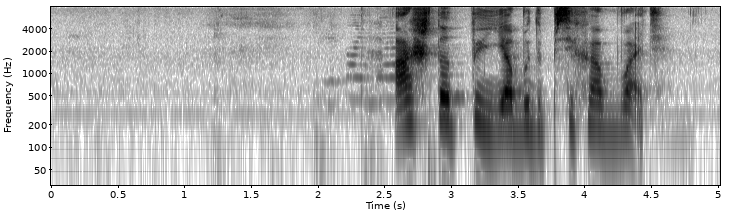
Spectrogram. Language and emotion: Russian, angry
